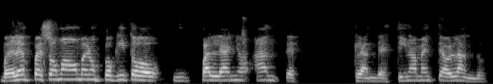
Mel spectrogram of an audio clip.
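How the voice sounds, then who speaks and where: A man with a Puerto Rican accent, a podcast guest telling animated stories in a casual conversation. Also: high-pitched, moderate pace, dry recording, lo-fi sound. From Puerto Rico. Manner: animated storyteller, frequent restarts.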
